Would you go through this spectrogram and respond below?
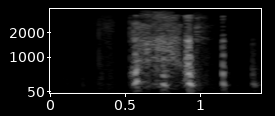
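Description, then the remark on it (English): A person imitates with their mouth a male dog wetly licking its balls: a sustained slurping smack followed by a few short, quick wet bursts, fairly loud. “I don't know if you ever had a male dog, but when they licking yes, the balls.”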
